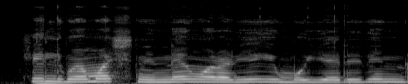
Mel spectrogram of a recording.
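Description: Speech runs throughout at half speed and an octave low, a drop of 12 semitones. The fault is stereo read as mono. The left and right samples alternate in the file, and they have been played back one after another as a single channel. Every original sample pair now takes two sample periods, so the timing stretches and the pitch falls. A fainter mirrored copy of the sound also sits in the upper half of the spectrum.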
